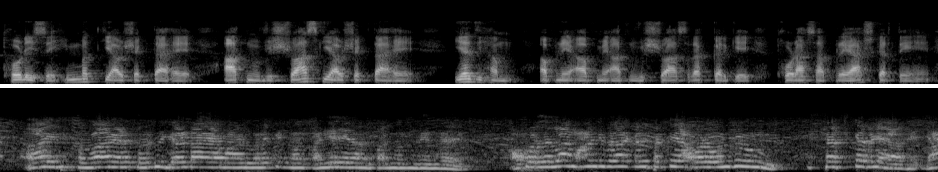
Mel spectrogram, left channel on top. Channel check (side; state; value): both; different; correlation -0.01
